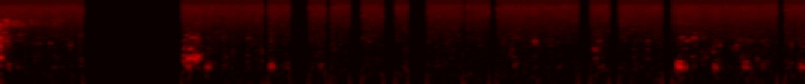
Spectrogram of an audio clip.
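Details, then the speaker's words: Normal-hearing reference simulation: low, steady rumble of a moving train interior at ordinary volume, broken by abrupt silent gaps. "this is that normal listening normal listener that you were hearing earlier with the child's voice so that's a child using a regular normal voice talking to a normal hearing listener"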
